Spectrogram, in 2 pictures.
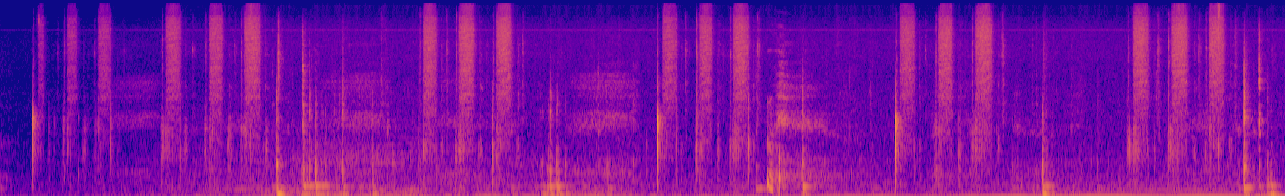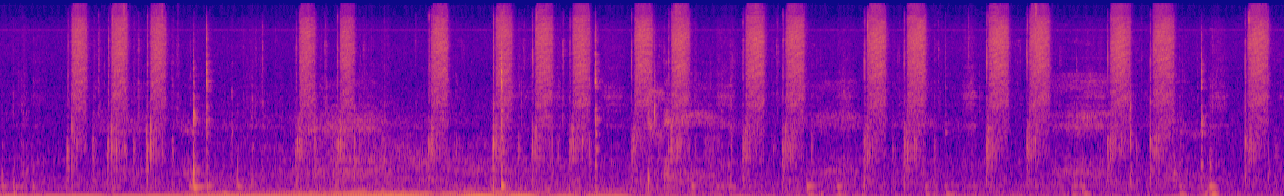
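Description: Short bursts of spray are applied onto a mixed media altered vase, with repeated crisp hissing puffs over a low background rumble.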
